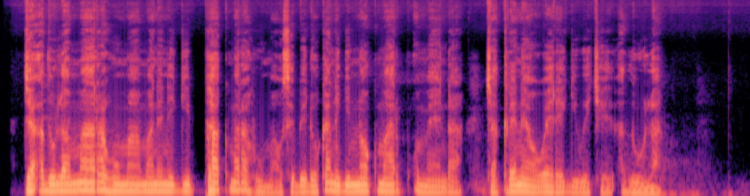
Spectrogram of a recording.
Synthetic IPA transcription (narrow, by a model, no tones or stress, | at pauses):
d͡ʒaʔad̪ulamaɾahumamanɛnɪɡɪpʰakmaɾaɦumaosebedokanɛɡɪnɔkmarɔmɛndat͡ʃakɾɛnɛɔwɛɾɛɡɪwet͡ʃead̪ula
